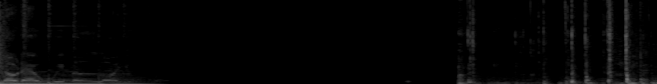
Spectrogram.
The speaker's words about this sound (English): As my brother types, like he doesn't know that we can hear his Tim typing.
